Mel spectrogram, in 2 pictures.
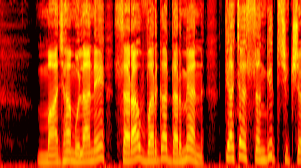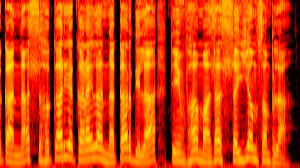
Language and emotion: Marathi, angry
